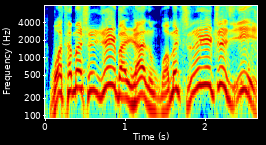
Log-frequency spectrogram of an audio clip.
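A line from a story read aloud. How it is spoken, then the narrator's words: Loud shouting. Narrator (Chinese): 小泉大声的喊了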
